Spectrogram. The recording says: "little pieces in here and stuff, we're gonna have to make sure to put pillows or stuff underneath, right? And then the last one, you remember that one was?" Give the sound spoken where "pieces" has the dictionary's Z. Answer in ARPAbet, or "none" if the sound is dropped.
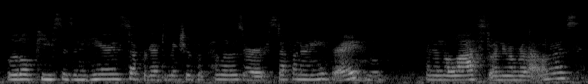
Z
